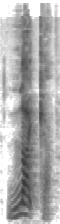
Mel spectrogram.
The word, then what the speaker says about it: nightcap: So in nightcap, it's the word night in nightcap, the syllable night. So nightcap, one.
